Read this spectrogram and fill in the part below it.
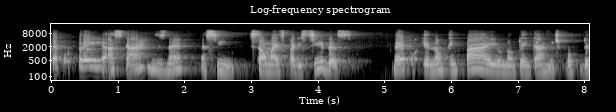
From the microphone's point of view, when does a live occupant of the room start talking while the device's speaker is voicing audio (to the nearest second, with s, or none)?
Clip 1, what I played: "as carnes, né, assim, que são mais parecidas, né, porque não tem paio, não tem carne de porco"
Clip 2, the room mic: none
